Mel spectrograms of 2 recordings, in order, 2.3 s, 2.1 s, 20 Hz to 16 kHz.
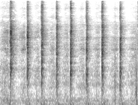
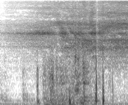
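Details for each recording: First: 3-inch Fowler traction engine running on air at about 40 after fixing cylinder leaks: crisp, even exhaust beats at about four per second with quiet gaps and no leak hiss; a much cleaner beat. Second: 3-inch Fowler traction engine cylinder, air line pressurising one side of the piston: steady, loud hiss of air with light clicks, air leaking past the piston into the exhaust, bubbles and oil moving; bad leak.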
